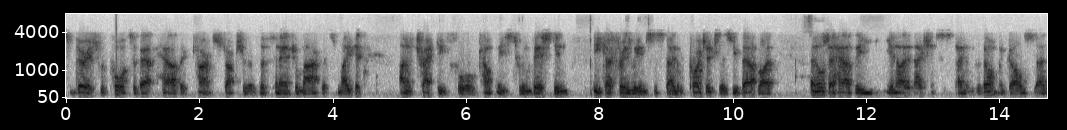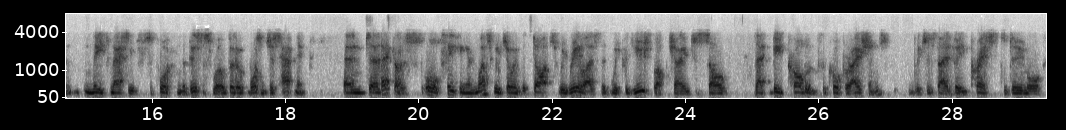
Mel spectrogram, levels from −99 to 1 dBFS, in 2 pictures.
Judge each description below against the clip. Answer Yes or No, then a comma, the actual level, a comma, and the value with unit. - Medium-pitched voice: No, very low, 95 Hz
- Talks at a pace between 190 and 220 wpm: No, average, 170 wpm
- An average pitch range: No, narrow, 2.1 semitones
